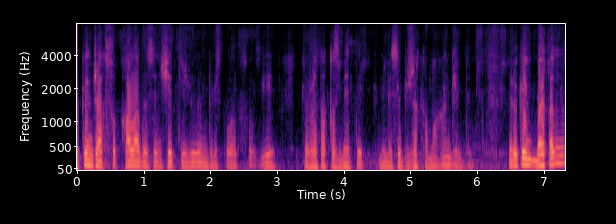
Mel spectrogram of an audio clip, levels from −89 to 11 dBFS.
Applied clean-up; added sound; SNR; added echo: neural separator model SepFormer DNS4.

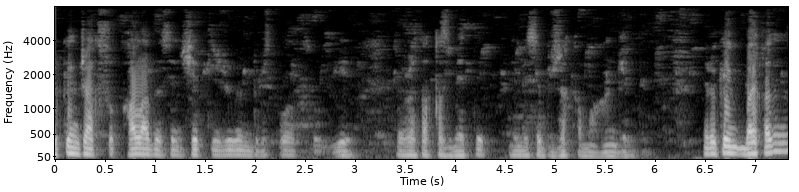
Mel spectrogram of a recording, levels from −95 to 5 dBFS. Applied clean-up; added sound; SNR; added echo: classical method log-MMSE.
